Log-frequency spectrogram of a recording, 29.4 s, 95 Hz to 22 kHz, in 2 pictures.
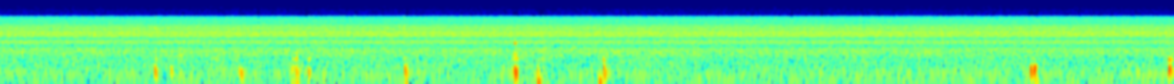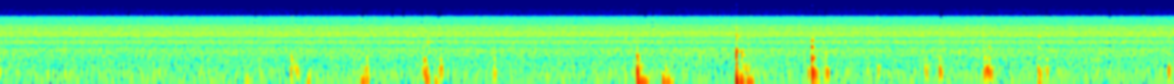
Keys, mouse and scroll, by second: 5.2-6.4 drag, 7.6-12.9 middle drag, 14.8-18.3 middle drag, 19.3-20.0 shift+middle drag, 20.3 middle click, 24.1 alt+h, 25.7 click, 26.5 middle click, 27.6 click.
